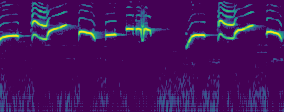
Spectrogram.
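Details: Oriental magpie-robin (kacer) singing a loud ngeplong fighting song to challenge rivals and make them respond: ringing whistled phrases, upslurs and level notes, a brief buzzy burst, a half-second pause, then more rising whistles.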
